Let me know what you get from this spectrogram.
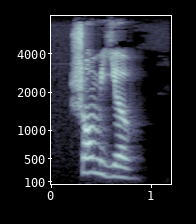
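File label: "шомйӧв", Komi, female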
